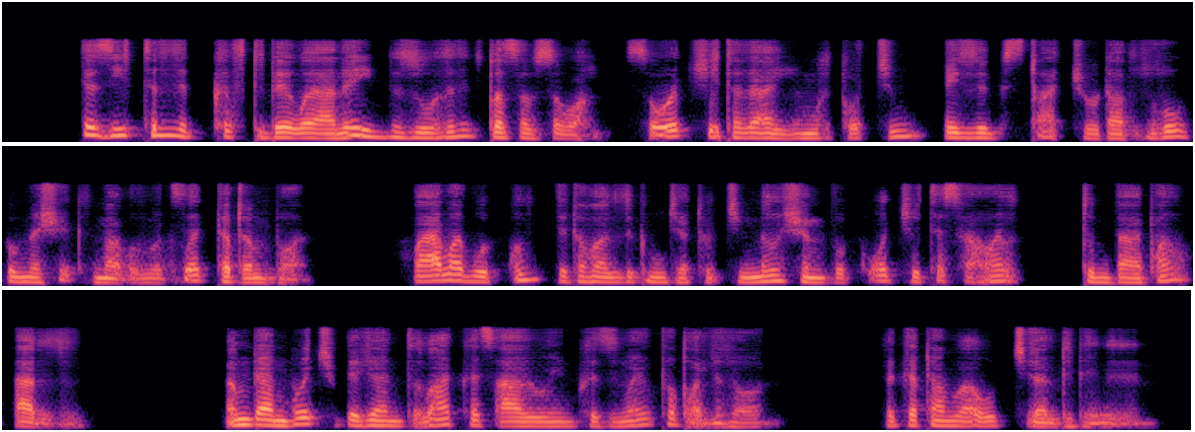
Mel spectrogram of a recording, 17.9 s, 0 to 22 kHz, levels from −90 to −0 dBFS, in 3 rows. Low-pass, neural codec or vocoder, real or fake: 7.2 kHz; codec, 16 kHz, 0.5 kbps, FreqCodec, larger model; fake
